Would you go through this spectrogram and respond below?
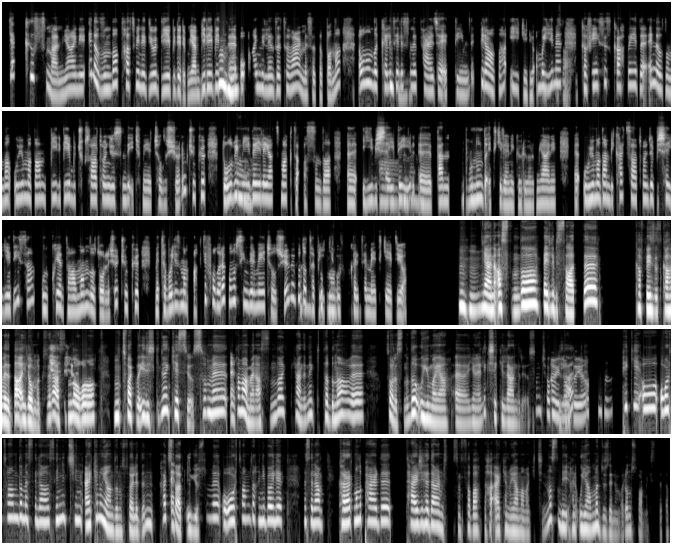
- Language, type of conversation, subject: Turkish, podcast, Uyku düzenini iyileştirmek için neler yapıyorsunuz, tavsiye verebilir misiniz?
- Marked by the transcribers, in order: other noise; other background noise; unintelligible speech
